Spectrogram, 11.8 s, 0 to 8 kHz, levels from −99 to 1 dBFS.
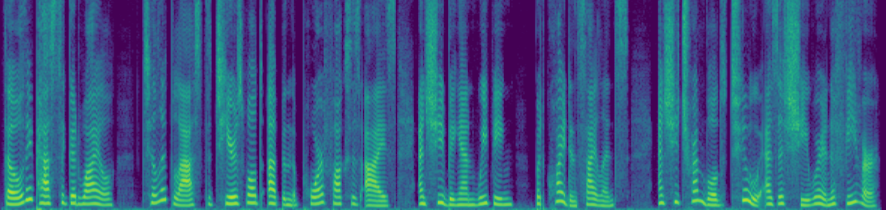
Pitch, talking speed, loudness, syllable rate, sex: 245 Hz, 190 wpm, -18 LUFS, 4.3 syllables/s, female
